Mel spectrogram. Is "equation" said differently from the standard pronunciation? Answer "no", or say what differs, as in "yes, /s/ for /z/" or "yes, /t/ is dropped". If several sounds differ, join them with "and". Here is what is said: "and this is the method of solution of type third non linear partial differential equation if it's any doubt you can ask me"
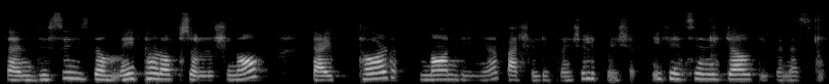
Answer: yes, /ʃ/ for /ʒ/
